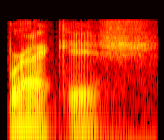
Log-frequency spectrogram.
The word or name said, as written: brackish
